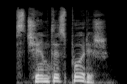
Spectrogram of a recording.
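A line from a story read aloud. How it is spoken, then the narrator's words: Quiet question. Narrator (Russian): тихо поинтересовалась у него Шерон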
